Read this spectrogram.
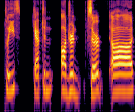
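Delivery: high-pitched grovelling plea, halting then tumbling on; acted pleading of a frightened passenger; desperate begging. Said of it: "kind of prostrates himself before you".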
